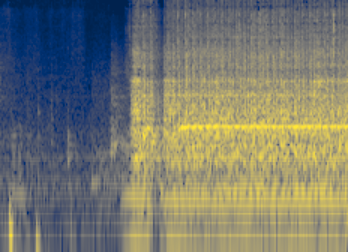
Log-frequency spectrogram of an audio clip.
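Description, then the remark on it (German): A sewing machine stitches two sides of a small fabric pouch for a mobile phone, made from heart-patterned fabric. It whirs into a steady, loud, continuous stitching run after a few soft clicks and handling knocks, its motor hum holding an even pitch with a brief dip near the start. “Jetzt kann ich da zwei Seiten zunähen.”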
